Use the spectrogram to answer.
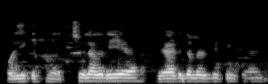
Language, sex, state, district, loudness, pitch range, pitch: Hindi, male, Uttar Pradesh, Jyotiba Phule Nagar, -14 LUFS, 145-155 Hz, 150 Hz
